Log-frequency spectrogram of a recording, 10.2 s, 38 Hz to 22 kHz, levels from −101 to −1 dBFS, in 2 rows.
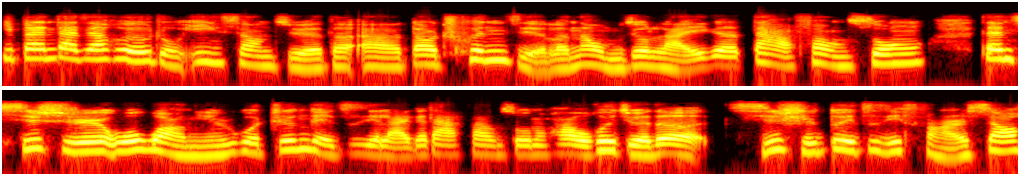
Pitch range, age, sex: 170-245 Hz, 20-39, female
